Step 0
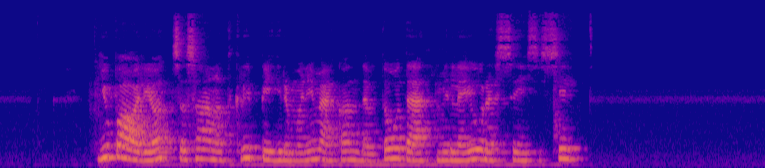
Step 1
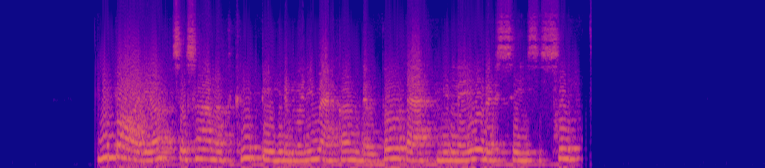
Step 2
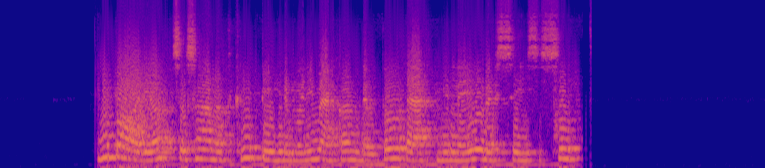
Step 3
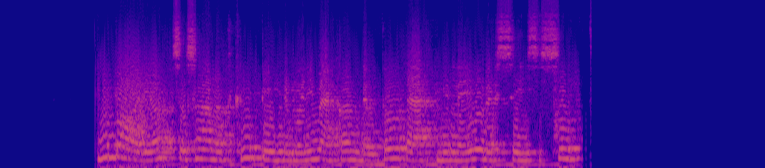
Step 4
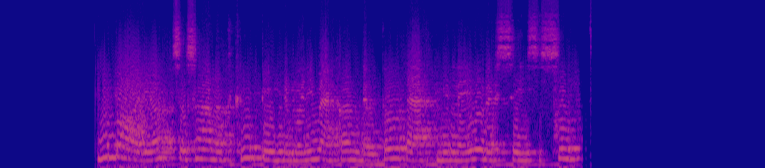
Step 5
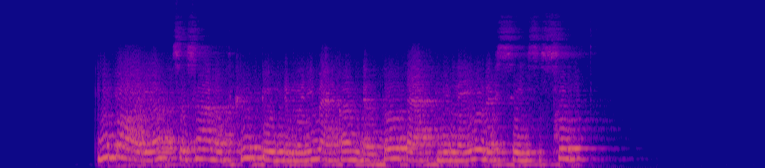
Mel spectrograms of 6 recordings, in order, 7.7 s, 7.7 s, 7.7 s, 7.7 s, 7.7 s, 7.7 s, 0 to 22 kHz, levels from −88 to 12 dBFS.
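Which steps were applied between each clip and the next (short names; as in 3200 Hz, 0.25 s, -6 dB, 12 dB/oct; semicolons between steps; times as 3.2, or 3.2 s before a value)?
sample leveller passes 5; gain -9 dB
bell 150 Hz -12 dB 0.91 oct; gain +5 dB
limiter -21.5 dBFS, peak gain reduction 7 dB; gain -8.5 dB
added noise violet -73 dBFS; gain -3.5 dB
reverb RT60 1.0 s, pre-delay 3 ms, DRR 7 dB; gain -8.5 dB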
